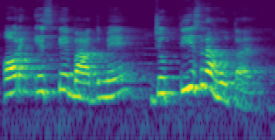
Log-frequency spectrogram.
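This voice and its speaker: A schoolteacher with a fairly high, sing-song voice takes a measured pace as she patiently teaches grammar to young kids. Her words echo around the room as she repeats points and questions the class.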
